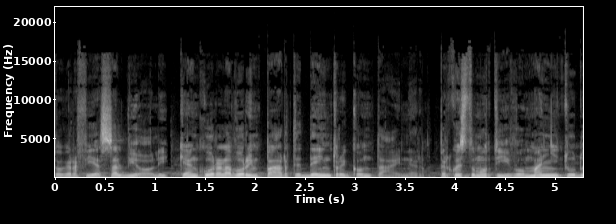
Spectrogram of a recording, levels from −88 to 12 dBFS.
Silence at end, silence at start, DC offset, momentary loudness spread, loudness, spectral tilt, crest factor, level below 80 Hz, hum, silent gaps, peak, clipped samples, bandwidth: 0 s; 0 s; under 0.1%; 13 LU; -20 LUFS; -5 dB/octave; 16 dB; -44 dBFS; none; none; -4 dBFS; under 0.1%; 17 kHz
